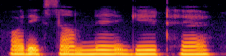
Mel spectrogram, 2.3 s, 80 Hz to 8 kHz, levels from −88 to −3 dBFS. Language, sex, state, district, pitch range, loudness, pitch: Hindi, female, Jharkhand, Palamu, 200-205 Hz, -15 LUFS, 205 Hz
